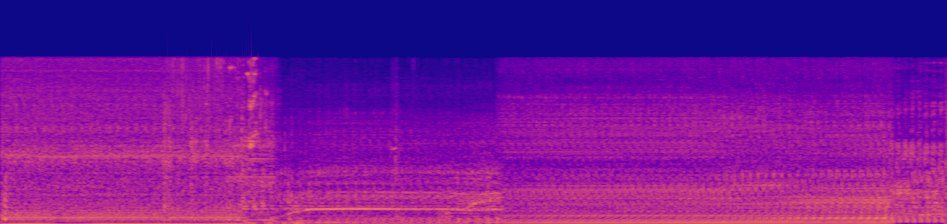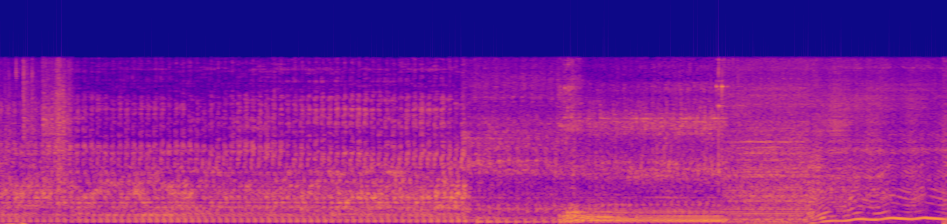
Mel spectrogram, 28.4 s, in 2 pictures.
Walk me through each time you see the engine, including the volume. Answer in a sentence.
The engine can be heard from 0.0 to 28.3 s, getting louder.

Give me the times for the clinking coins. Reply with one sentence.
You can hear the clinking coins from 2.4 to 4.2 s, from 14.2 to 15.3 s and from 24.9 to 25.3 s.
